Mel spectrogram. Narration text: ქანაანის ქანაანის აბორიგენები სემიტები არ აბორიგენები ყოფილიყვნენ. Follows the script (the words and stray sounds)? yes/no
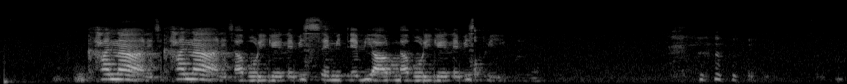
no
